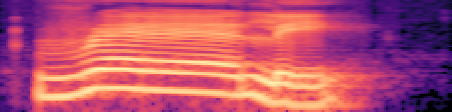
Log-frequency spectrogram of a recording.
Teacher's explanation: So you hear people say 'bear' instead of 'bear', 'fair' instead of 'fair', or 'rare' instead of 'rare'. It's basically the same /e/ sound as in the word 'pet', but just long. Now, we just add the 'ly' and we end up with 'rarely'. · the diphthong /eə/ is usually transformed into a long /e/. · In non-rhotic accents, like British or Australian English, we basically pronounce a long /e/ sound.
